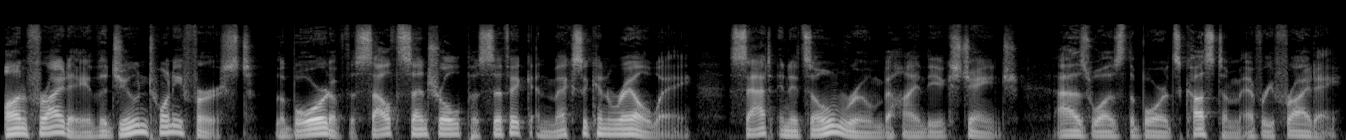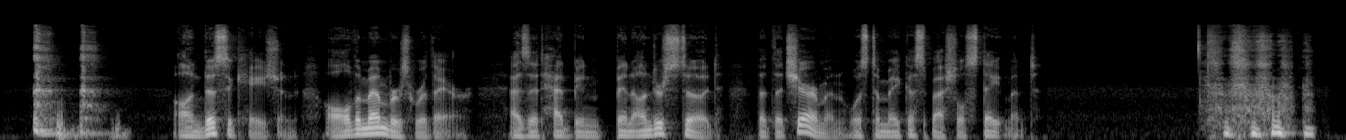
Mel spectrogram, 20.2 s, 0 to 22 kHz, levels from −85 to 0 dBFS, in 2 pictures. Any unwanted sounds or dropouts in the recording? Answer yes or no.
yes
